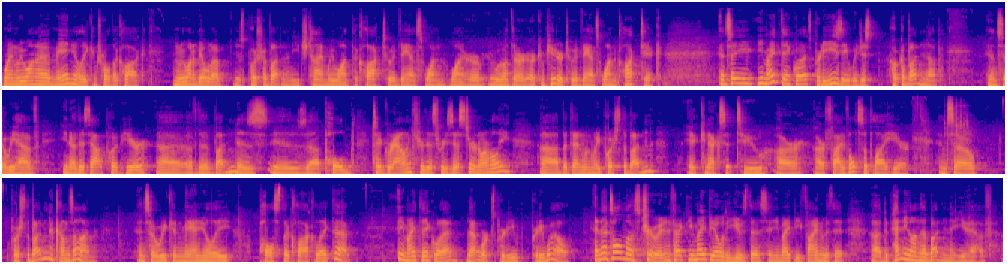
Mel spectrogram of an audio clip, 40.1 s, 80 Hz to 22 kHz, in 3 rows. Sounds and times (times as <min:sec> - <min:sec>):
Speech: 0:00.0 - 0:08.8, 0:09.5 - 0:40.0.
